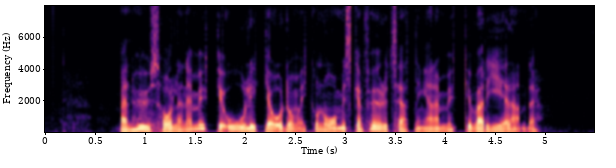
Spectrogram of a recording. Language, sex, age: Swedish, female, 31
